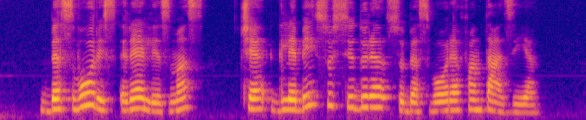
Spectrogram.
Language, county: Lithuanian, Panevėžys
